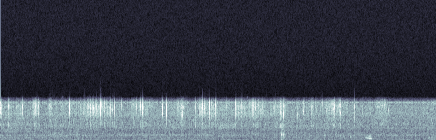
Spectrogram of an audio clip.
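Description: Faint rustling and light scratching of a kitten pawing at small toys on a fleece blanket, over a low steady hum. One sharp click comes a little past halfway, and a brief short sound near the end.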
